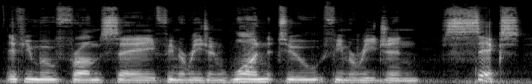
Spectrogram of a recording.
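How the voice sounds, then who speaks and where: Middle-aged guy host, low-ish voice, deadpan rambling comedy bit. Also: slow pace. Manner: deadpan, mock-serious, rambling with fillers.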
